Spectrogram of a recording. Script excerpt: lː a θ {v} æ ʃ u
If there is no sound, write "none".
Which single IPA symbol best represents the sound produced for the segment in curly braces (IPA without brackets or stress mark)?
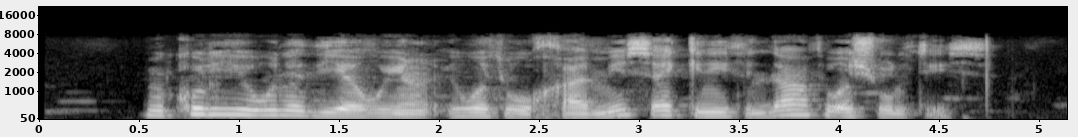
w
